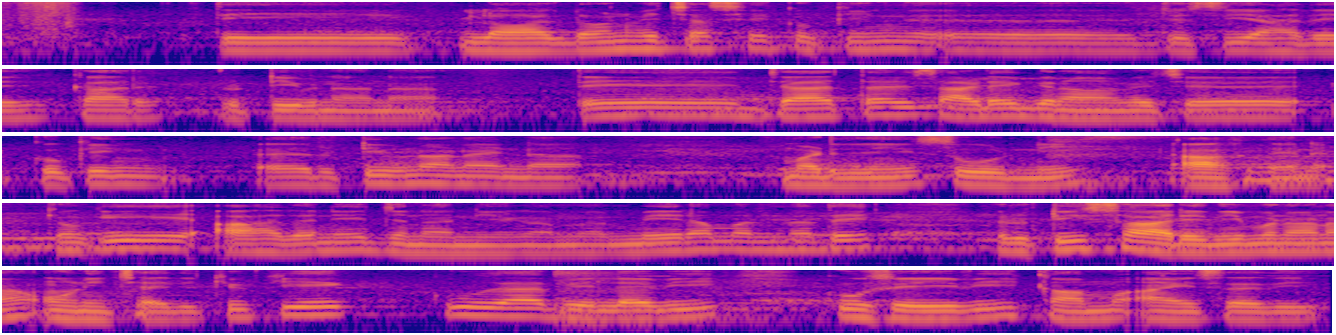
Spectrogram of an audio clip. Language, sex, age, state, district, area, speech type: Dogri, male, 18-30, Jammu and Kashmir, Jammu, urban, spontaneous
